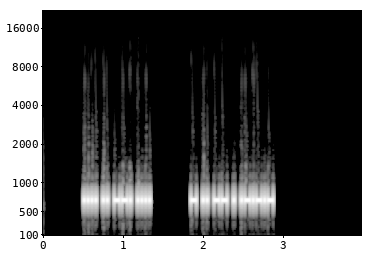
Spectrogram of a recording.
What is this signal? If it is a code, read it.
Morse code, heard as a keyed tone, about 53 wpm, 700 Hz. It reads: HIGH TIME.
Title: 3x Word-Spacing - Sentences from Top 200 Words - 50wpm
